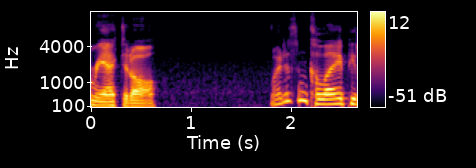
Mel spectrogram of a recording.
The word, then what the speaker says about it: Calliope: his cat's name oh Calliope oh I love it I love this cat also how many people read that and didn't know that's how you pronounce that word um anyway Calliope Marie got her a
